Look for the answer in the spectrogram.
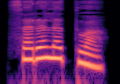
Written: ಸರಲತ್ವ

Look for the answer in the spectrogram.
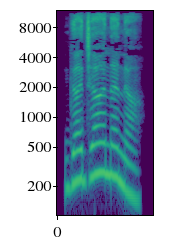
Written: ಗಜಾನನ

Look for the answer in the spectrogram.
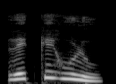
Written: ರೆಕ್ಕೆಹುಳು

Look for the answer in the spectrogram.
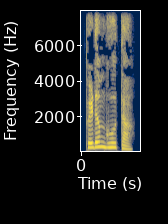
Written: ಪೆಡಂಭೂತ

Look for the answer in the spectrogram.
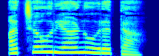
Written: ಅಚೌರ್ಯಾಣುವ್ರತ

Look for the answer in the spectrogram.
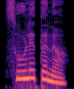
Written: ಸುಲ್ತಾನ್

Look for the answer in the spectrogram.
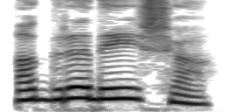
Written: ಅಗ್ರದೇಶ

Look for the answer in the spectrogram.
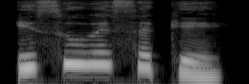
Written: ಇಸುವೆಸಗೆಯ್

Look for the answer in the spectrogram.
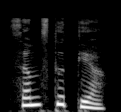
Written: ಸಂಸ್ತುತ್ಯ

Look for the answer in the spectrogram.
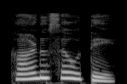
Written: ಕೂಟಸ್ಥ

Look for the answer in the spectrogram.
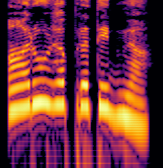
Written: ಆರೂಢಪ್ರತಿಜ್ಞ

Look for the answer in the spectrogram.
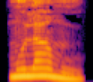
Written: ಮೇಲ್ಮೈ

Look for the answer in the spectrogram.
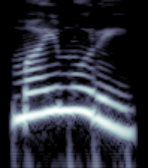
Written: ಮೈಮುರಿ

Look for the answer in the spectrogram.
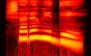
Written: ಶರವಿದ್ಯೆ

